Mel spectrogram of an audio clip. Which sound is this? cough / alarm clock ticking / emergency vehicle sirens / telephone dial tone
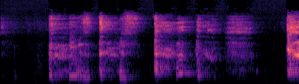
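cough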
